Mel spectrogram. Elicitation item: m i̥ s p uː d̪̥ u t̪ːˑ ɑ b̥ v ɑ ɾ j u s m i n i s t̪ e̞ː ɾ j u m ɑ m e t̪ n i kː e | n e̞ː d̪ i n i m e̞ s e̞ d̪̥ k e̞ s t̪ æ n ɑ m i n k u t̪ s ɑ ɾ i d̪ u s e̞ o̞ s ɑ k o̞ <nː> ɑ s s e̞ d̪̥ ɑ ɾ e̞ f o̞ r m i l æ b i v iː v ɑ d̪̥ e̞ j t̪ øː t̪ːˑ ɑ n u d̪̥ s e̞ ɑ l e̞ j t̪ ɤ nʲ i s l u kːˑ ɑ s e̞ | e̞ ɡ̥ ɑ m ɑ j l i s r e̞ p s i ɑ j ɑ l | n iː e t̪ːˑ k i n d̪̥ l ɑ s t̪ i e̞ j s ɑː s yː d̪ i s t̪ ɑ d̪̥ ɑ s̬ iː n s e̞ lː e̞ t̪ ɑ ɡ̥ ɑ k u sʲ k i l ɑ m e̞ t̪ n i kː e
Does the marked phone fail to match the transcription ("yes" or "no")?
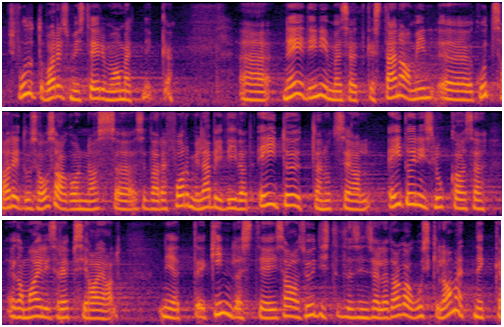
no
